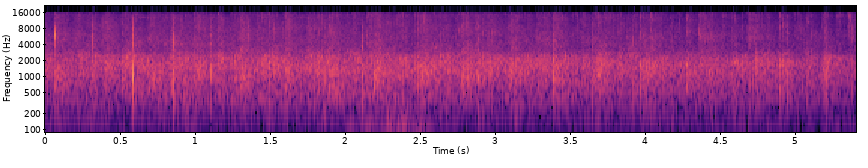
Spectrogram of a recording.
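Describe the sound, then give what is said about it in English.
An audience claps together in a dense, sustained burst of applause, giving God a hand clap, many hands blending into a steady wash of sound with a few sharper individual claps standing out, lasting several seconds without talk. “Give God a hand clap.”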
